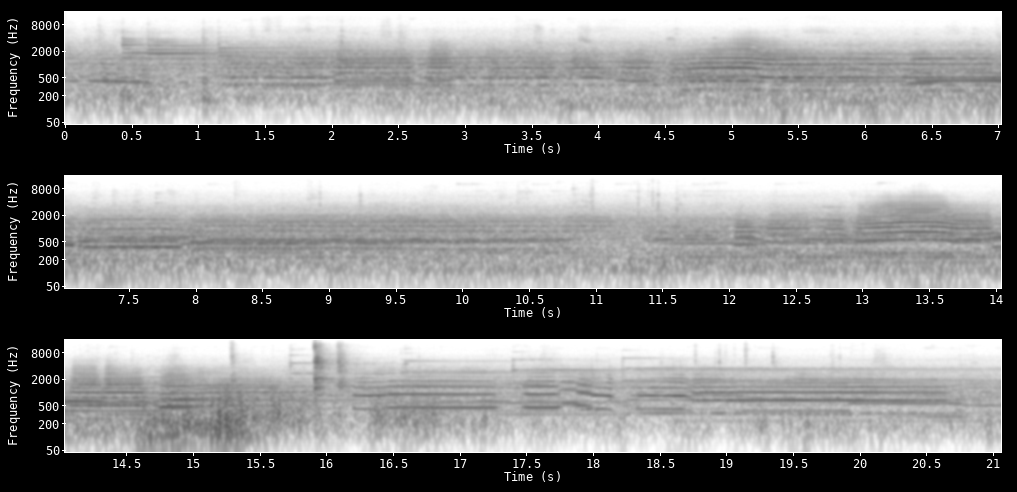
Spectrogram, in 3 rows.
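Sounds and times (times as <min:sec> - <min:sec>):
marching band brass chords: 0:00.0 - 0:21.0.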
